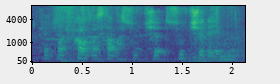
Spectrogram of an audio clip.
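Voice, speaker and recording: A man's voice: medium pitch, fairly even intonation, fairly quick. A man giving casual gameplay commentary, musing and thinking aloud. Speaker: gameplay streamer. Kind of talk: casual Italian-style let's play commentary. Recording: game music behind the voice.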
